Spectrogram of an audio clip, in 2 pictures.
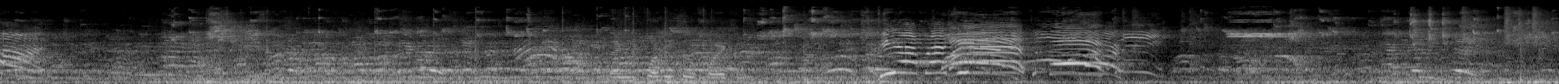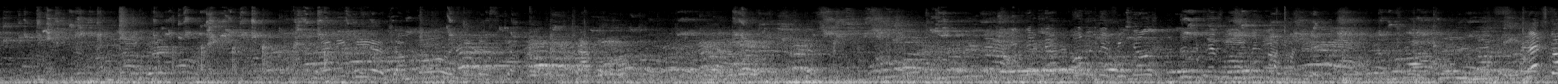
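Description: A basketball bouncing on a hardwood gym floor during a game, amid steady chatter and calls from players and spectators, echoing in the large hall. A louder, high-pitched burst comes about nine seconds in and lasts a couple of seconds.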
